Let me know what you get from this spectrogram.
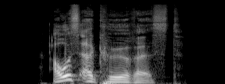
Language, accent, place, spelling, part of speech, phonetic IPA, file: German, Germany, Berlin, auserkörest, verb, [ˈaʊ̯sʔɛɐ̯ˌkøːʁəst], De-auserkörest.ogg
- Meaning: second-person singular subjunctive I of auserkiesen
